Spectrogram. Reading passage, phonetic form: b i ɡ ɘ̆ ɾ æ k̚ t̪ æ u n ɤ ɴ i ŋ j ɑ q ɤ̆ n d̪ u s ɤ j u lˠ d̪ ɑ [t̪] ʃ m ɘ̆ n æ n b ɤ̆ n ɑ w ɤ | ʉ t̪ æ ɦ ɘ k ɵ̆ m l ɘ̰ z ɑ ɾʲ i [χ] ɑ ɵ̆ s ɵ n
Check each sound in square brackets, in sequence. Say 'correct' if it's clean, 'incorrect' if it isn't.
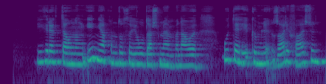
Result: incorrect, incorrect

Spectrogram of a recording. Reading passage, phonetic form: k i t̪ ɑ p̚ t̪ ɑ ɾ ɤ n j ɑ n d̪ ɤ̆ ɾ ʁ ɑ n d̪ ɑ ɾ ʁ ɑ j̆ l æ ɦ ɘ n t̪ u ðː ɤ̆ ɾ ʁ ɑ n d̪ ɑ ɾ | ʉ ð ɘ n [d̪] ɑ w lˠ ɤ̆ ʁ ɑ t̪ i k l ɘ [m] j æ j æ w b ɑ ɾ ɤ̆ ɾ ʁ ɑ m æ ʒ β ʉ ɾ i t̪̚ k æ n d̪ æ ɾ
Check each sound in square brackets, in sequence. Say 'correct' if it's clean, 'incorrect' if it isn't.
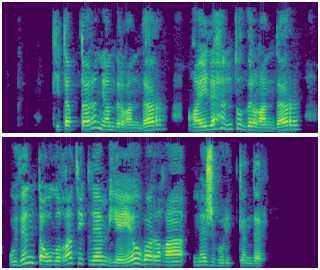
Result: incorrect, correct

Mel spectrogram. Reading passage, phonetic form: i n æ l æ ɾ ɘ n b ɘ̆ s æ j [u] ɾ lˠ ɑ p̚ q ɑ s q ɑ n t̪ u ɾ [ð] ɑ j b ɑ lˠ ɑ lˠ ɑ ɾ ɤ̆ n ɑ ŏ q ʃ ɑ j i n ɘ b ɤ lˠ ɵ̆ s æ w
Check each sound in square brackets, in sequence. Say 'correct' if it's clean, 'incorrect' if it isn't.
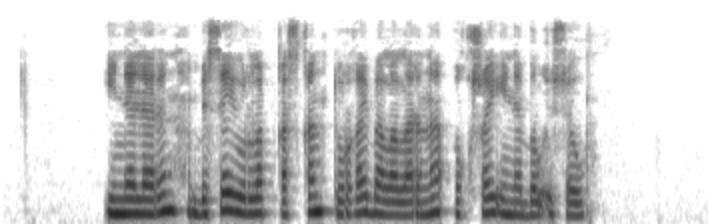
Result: correct, incorrect

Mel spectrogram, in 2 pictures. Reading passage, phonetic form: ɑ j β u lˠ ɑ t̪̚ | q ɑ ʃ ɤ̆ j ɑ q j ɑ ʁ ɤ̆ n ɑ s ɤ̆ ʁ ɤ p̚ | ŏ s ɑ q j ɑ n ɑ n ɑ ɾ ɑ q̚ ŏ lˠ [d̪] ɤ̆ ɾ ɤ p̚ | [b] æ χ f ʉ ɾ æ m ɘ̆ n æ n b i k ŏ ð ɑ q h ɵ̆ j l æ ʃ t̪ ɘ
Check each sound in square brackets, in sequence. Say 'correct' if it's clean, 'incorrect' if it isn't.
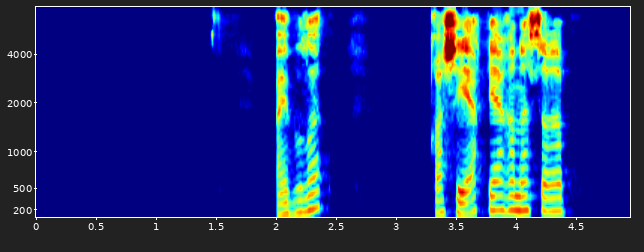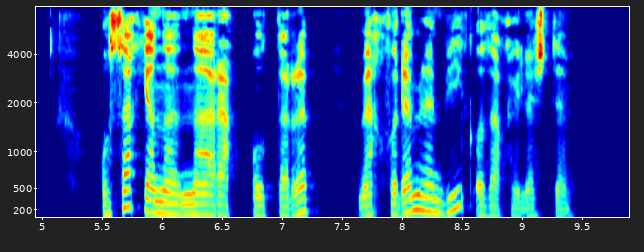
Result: incorrect, incorrect

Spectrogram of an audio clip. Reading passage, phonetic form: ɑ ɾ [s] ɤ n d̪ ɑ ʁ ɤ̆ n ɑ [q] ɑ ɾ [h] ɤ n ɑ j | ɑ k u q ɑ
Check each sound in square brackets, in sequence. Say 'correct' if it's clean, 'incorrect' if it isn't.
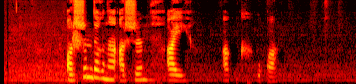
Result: incorrect, incorrect, incorrect

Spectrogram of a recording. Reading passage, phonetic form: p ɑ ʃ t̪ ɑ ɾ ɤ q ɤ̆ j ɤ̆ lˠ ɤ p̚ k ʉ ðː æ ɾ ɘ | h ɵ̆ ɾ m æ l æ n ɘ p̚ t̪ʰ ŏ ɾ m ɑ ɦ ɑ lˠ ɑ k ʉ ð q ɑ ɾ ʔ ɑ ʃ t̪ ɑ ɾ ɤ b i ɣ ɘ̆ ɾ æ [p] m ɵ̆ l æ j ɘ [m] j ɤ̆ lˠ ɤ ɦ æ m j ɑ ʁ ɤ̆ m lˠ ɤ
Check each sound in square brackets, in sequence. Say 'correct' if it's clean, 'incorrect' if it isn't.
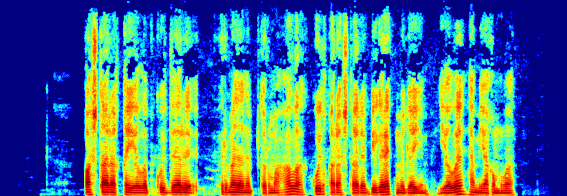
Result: incorrect, correct

